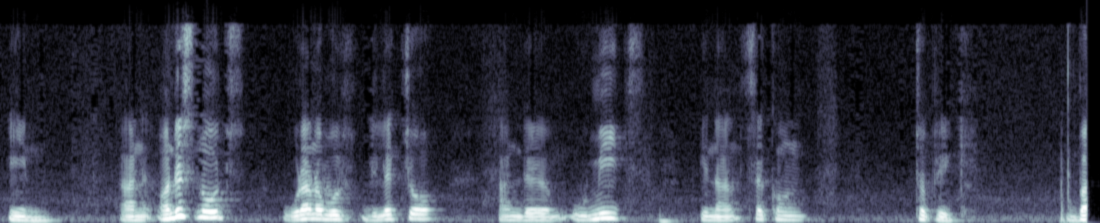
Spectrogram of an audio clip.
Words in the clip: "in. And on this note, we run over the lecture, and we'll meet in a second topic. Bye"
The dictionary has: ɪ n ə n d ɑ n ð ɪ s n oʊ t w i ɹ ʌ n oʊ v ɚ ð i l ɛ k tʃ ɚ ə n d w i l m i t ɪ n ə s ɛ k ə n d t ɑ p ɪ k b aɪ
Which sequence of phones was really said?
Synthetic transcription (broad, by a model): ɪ n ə n ɑ n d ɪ s n oʊ t w i ɹ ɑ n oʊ b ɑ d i l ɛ k tʃ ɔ ə n d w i m i t ɪ n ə s ɛ k ə n d t ɑ p ɪ k b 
